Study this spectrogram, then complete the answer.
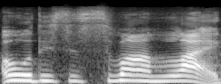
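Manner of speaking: put-on clumsy Russian accent. Recalling a scene, quoting a woman's line in a bad Russian accent. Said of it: "that's not what Russian accents sound like".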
